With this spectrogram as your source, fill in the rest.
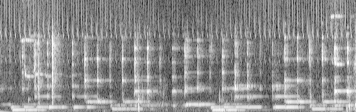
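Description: A mobile phone ringtone playing a bright, repeating electronic melody of quick plinking notes, faint and steady throughout with no talk.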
